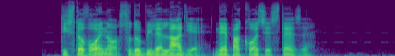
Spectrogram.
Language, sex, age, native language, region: Slovenian, male, 12-17, Slovenian, Central Slovenia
